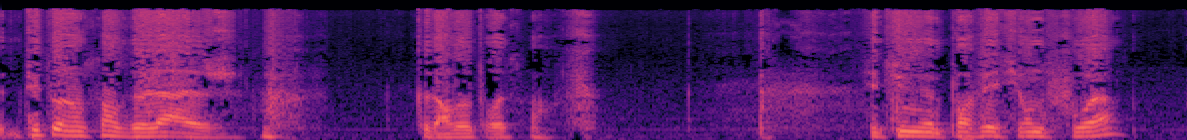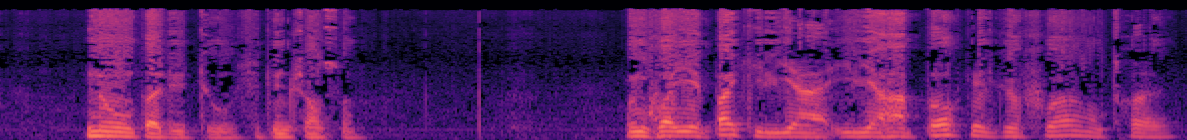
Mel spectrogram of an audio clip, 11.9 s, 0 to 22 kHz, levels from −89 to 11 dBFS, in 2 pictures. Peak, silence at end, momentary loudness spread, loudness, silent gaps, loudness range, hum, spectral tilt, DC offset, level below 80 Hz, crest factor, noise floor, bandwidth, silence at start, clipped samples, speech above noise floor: -4 dBFS; 0.05 s; 14 LU; -21 LUFS; none; 3 LU; none; -4 dB/octave; under 0.1%; -50 dBFS; 20 dB; -51 dBFS; 17 kHz; 0 s; under 0.1%; 30 dB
